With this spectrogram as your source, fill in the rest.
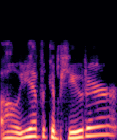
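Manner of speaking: high, rising, surprised voice.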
